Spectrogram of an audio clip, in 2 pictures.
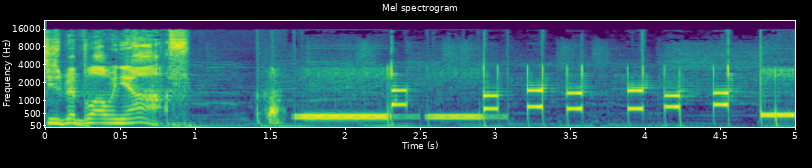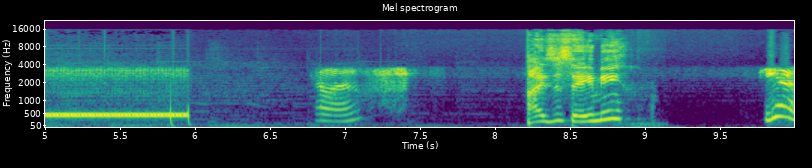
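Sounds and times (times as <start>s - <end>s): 
speech: 0.0s - 3.2s, 6.8s - 7.2s, 8.2s - 9.0s, 9.8s - 9.9s
telephone dial tone: 1.6s - 3.1s, 4.8s - 6.0s.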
